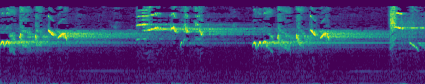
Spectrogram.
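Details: Oriental magpie-robin (kacer) song used as bait to provoke other magpie-robins into singing, a dense, hard style; four loud bursts of rapid high whistles and scratchy trills, each one to two seconds, with short pauses between.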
